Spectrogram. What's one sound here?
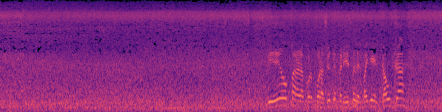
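Floodwater rushes and roars loudly.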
